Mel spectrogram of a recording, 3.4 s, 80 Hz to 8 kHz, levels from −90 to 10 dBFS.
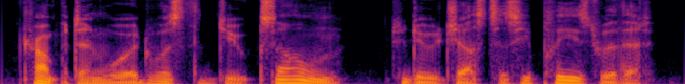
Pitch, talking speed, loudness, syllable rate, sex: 85 Hz, 230 wpm, -20 LUFS, 6.2 syllables/s, male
